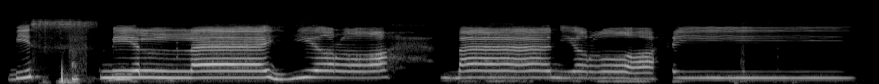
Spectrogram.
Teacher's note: Alirkan as-safir desisnya sinnya.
